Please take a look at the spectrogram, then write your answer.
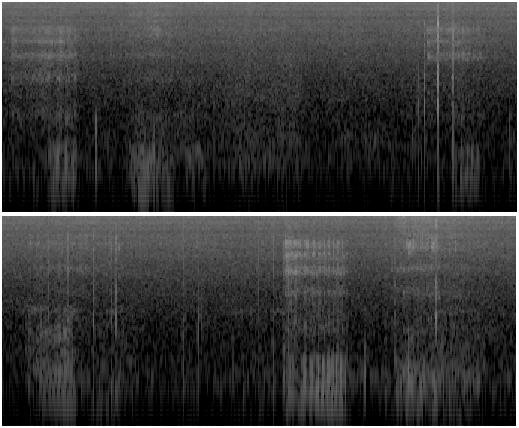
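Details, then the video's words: Blue, a blue-eyed cat, snores in its sleep: rough, breathy rasps come in uneven bursts every one to four seconds, with some louder, broader snorts toward the end and a quiet indoor background. "Snoring blue eyed "blue""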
